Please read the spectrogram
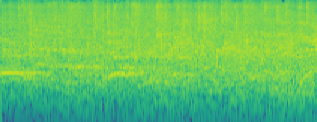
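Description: Crowd applauding steadily, with voices calling out over the clapping.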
